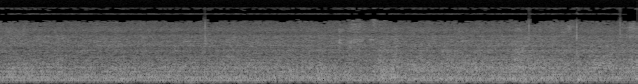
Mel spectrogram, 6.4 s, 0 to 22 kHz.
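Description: Seoul Subway Line 1 express electric train running at speed: a steady rumble of wheels on rail, with a constant low hum underneath.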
